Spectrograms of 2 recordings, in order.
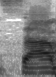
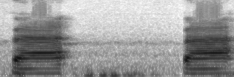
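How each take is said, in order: First: It starts with a hissing s sound. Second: It starts with a th sound, tongue between teeth. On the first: The speaker calls it wrong. "সা এর উচ্চারণ কিন্তু এস এর মতো করলে হবে না" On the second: The speaker calls it right. "বলতে হবে সা সা এভাবে"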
